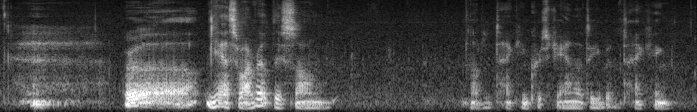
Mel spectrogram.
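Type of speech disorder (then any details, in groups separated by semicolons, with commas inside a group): Severe bulbar dysarthria; progressive bulbar palsy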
